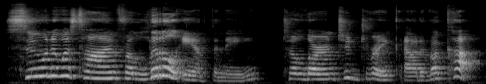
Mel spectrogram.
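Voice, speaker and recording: A woman teacher reading a children's story aloud, expressive and deliberate in her telling. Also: high-pitched. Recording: roomy, echoing sound.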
